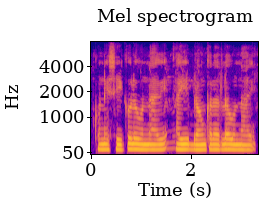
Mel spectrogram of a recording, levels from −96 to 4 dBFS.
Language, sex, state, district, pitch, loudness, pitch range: Telugu, male, Telangana, Mahabubabad, 135 Hz, -13 LUFS, 135-140 Hz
